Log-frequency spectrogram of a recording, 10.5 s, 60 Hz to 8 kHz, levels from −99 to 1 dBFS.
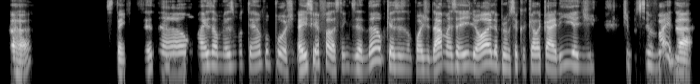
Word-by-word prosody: Aham. - - +2 1.1
Você - - -3
tem - - 0
que - - -30 0.2
dizer 415 0 -5
não, 180 +1 -1 0.2
mas 175 +2 -1
ao 180 - +1
mesmo 175 +3 -7
tempo, 190 +3 -7
poxa, 190 -3 -4
é 140 - +8
isso 165 - +5
que - - +1
ia 195 - -2
falar, 145 - +1
tem 165 +3 -5
que - - -26
dizer 150 -2 -3
não 230 - 0
porque 260 - -3
às 165 - -1
vezes 160 -1 -6
não 150 - -18
pode 145 0 -3
dar, 170 - +7
mas 180 -1 -2
aí 175 0 +2
ele 175 -3 -3
olha 195 +3 +5
pra 165 - -5
você 160 +3 0
com - - -11
aquela 165 +1 -1
carinha 175 +6 +2
de 165 -1 -11 0.4
tipo: - - -11
você 195 - +2
vai 195 - +1
dar! 130 - +6
175 Hz, 230 wpm, -25 LUFS, 160-190 Hz, 1.1 s, é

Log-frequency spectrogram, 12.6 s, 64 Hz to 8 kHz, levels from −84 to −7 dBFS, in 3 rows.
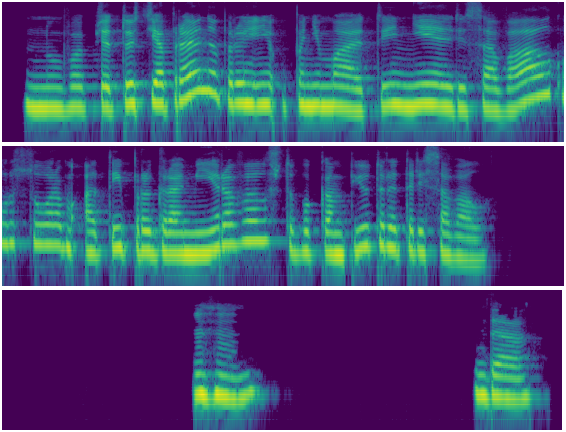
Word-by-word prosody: Ну, 210 -2 +2
вообще, 215 0 -1
то 215 +3 -2
есть 240 +1 0
я 240 -1 +6
правильно 330 +8 +2
прои 240 -3 +2 0.2
понимаю, 225 -3 +2
ты 220 +4 -4
не 230 0 +3
рисовал 210 - 0
курсором, 275 -3 -3
а 205 -1 -1
ты 235 +4 -2
программировал, 220 +7 +1
чтобы 220 -9 -5
компьютер 220 +5 0
это 225 -1 -2
рисовал? 185 -6 -4 2.0
Мгм. 215 0 +1 1.5
Да. 200 -2 -1
220 Hz, 100 wpm, -23 LUFS, 205-245 Hz, 2.0 s, я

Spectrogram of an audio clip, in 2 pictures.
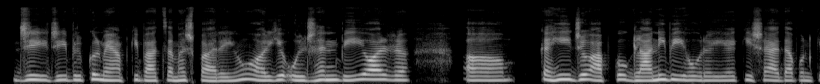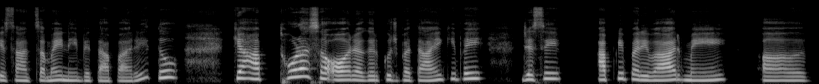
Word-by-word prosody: जी, 205 +2 +2
जी, 195 +3 -1
बिल्कुल, 205 +4 0
मैं 195 -2 +4
आपकी 185 +3 -2
बात 180 -3 +1
समझ 190 -1 +1
पा 175 -3 +3
रही 170 +1 -1
हूँ 225 +4 0
और 190 -1 +3
ये 200 +3 +1
उलझन 200 +1 +2
भी। 200 +4 0
और 225 -2 +5
अ, 200 -1 0 1.3
कहीं 225 +2 +4
जो 230 - +5
आपको 195 +4 +1
ग्लानि 180 +5 +5
भी 220 -1 +2
हो 195 -1 -1
रही 185 0 -3
है 190 0 -3
कि 200 +3 -5
शायद 185 -1 0
आप 180 0 -3
उनके 185 +1 -5
साथ 180 0 -4
समय 185 +2 -2
नहीं 185 -2 -3
बिता 175 -2 -6
पा - - -5
रहें, 225 - -6
तो 315 +1 0 0.5
क्या 285 -1 +4
आप 250 -2 +3 0.2
थोड़ा-सा 340 -5 +4
और 210 -3 +4
अगर 195 0 -2
कुछ 205 -5 -4
बताएँ 185 +3 -2
कि 255 +3 -8
भई, 265 +3 0 0.4
जैसे 260 +4 -2 0.4
आपके 215 +5 +1
परिवार 205 -2 +2
में 195 +2 -2 0.4
अ, 185 0 -3
200 Hz, 180 wpm, -23 LUFS, 185-225 Hz, 1.3 s, और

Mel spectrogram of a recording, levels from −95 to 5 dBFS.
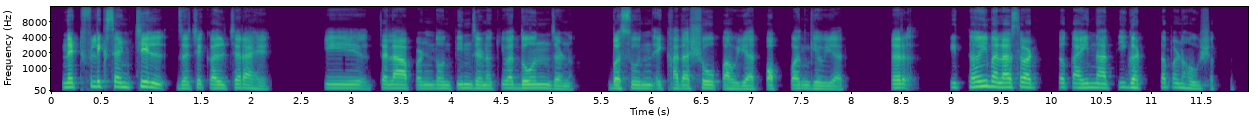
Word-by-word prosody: Netflix 215 +3 +4
end 195 -2 +2
chill 195 -7 +6 0.2
ज्याचे 145 +2 -2
culture 150 +1 0
आहे, 135 -4 -1 0.6
की 155 -1 -1 0.2
चला 150 -1 +3
आपण 145 0 -2
2-3 150 +2 -3
जण 145 -1 0
किंवा 155 -1 -1
2 155 0 +1
जण 125 -3 -3 0.4
बसून 145 +1 +1
एखादा 145 0 -1
शो 150 -1 0
पाहूयात, 130 -1 -1
पॉपकॉर्न 140 -1 -2
घेऊयात. 125 -4 -3 0.5
तर 165 +1 +5
अ, - - -7 0.4
तिथंही 195 +5 +3
मला 200 -3 +6
असं 190 +1 +3
वाटतं 185 0 -1
काही 175 0 +2
नाती 175 +1 -1
घट्ट 180 +1 -1
पण 180 -2 -4
होऊ 140 -4 -4
शकतात. - - -13
155 Hz, 160 wpm, -24 LUFS, 145-180 Hz, 0.6 s, chill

